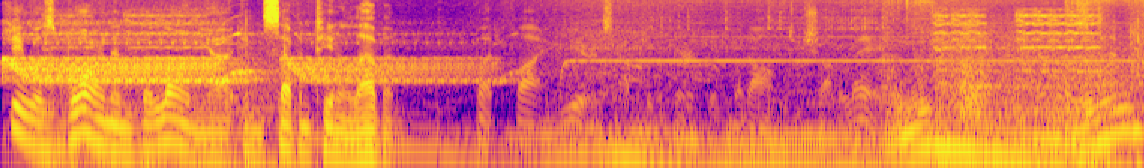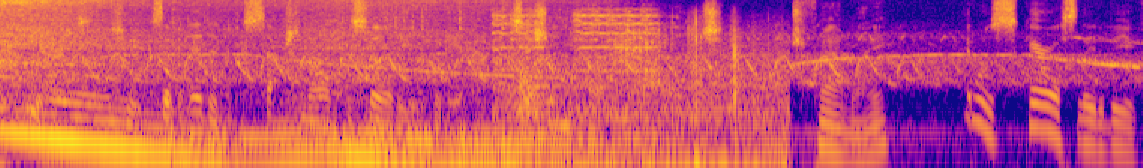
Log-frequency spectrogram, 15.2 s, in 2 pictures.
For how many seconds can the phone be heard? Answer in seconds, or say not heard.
5 s.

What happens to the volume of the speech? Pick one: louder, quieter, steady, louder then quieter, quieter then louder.
quieter.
